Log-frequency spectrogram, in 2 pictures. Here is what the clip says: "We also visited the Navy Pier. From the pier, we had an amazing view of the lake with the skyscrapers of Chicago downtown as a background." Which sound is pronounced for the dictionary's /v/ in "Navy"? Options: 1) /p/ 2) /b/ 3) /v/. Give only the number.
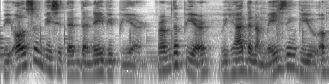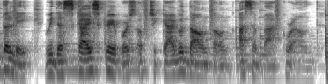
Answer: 3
